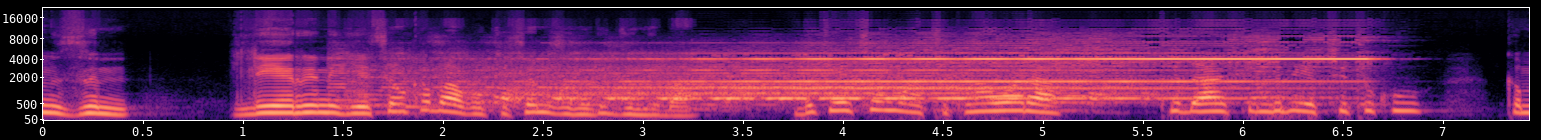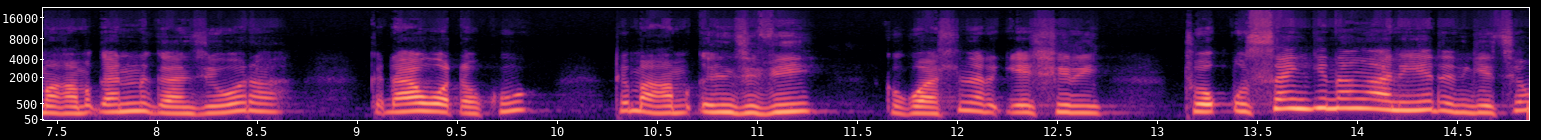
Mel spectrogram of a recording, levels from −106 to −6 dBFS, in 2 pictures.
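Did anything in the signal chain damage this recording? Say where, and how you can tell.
Yes. From 1.43 s to 6.98 s there's a feedback howl, and it's a call-processing problem. Two devices in the same room are feeding each other: the mic picks up the speaker, and each pass round the loop comes back louder. You can hear it narrowing onto a tone around 4 kHz and pulsing roughly every 300 ms, which is the loop's delay. It peaks at about 4 dB above the speech before the loop breaks.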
